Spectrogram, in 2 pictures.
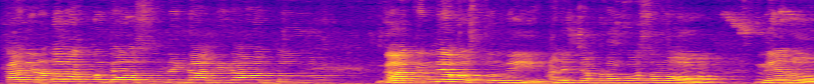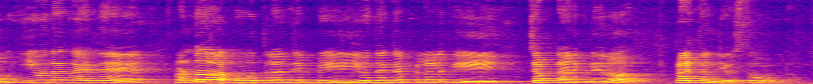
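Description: A woman's voice: on the high side, little pitch movement, fast, a bit bright. A woman teaching a class of young children, asking them questions and coaxing answers out of them. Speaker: primary school teacher. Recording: echoey classroom from far off.

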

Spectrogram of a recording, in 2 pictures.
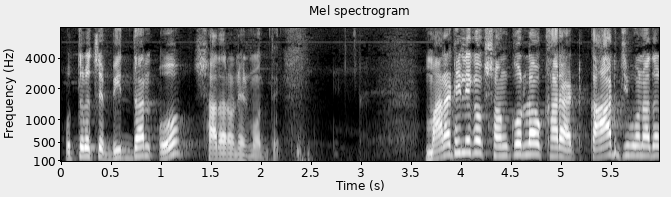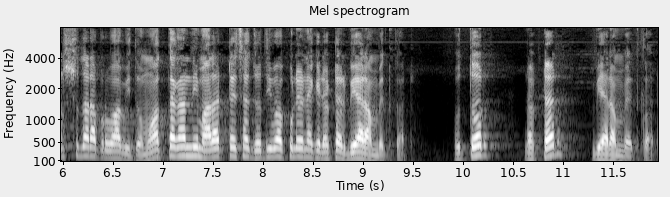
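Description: A man's voice: high voice, sing-song, fairly quick, dark tone. A male tutor reading exam questions with their options and then giving the answers, speaking directly to students. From West Bengal, India.

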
